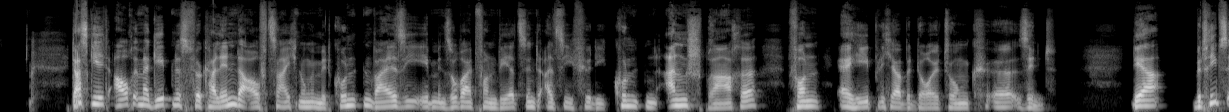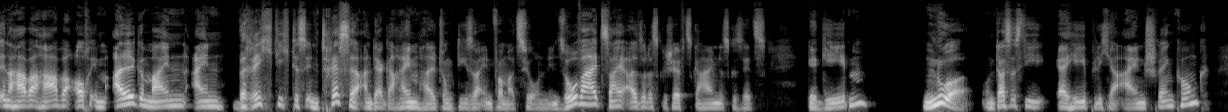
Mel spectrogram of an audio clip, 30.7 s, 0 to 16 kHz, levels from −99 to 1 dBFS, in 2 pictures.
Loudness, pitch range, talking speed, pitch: -29 LUFS, 105-145 Hz, 105 wpm, 120 Hz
